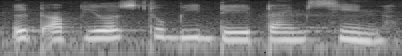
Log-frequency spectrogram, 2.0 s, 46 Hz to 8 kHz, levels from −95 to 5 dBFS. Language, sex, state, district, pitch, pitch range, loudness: English, female, Karnataka, Bangalore, 220 Hz, 205-240 Hz, -16 LUFS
